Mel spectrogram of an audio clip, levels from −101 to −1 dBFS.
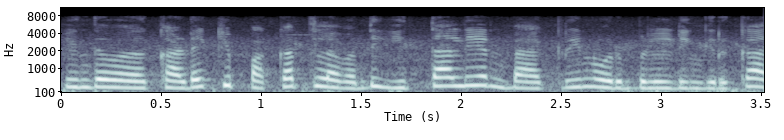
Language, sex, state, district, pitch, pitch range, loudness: Tamil, female, Tamil Nadu, Kanyakumari, 280 Hz, 250-305 Hz, -14 LUFS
